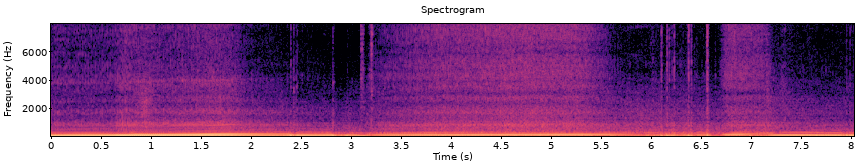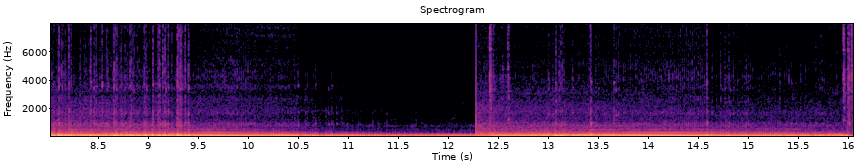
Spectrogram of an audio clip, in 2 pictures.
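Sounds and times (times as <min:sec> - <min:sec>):
straight-six car engine: 0:00.0 - 0:16.0.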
